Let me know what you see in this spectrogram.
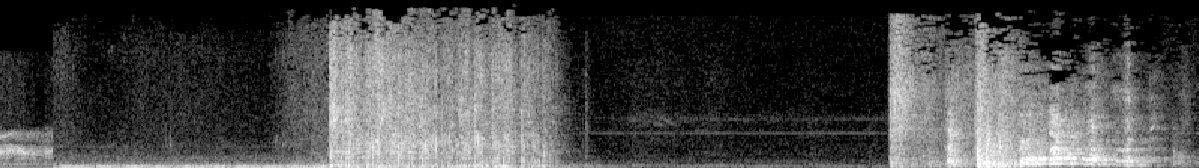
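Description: A pop-up toaster pops suddenly about six seconds in, a sharp clack followed by nearly two seconds of loud clatter and noise. Earlier a separate loud noise lasts about a second and a half, and between the two there is a short quiet stretch.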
